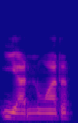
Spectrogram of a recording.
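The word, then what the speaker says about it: ינואר: Por ejemplo, enero se dice Yanuar y se escribe de esta manera.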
